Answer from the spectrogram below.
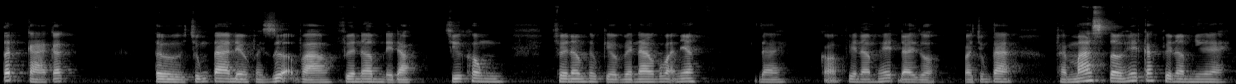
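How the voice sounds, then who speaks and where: A man's voice: medium pitch, fairly even intonation, moderate pace, a bit bright. A man teaching English pronunciation, repeating each word several times and then patiently explaining how to say it. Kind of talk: pronunciation lesson.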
